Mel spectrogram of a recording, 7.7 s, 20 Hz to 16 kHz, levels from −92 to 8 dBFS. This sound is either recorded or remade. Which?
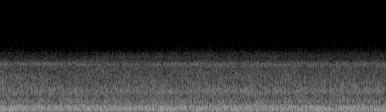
recorded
